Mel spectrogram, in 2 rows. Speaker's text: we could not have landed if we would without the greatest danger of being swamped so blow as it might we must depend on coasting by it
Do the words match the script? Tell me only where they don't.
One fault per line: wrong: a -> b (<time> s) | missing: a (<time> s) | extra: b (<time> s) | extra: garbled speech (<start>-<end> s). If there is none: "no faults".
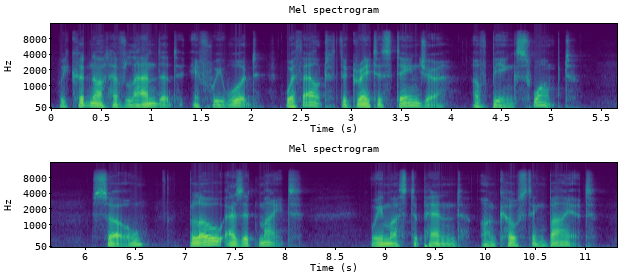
no faults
